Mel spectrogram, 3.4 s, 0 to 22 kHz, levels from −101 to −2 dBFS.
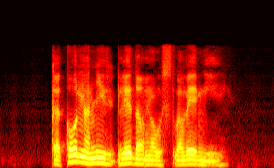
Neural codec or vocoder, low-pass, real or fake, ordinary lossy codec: codec, 16 kHz, 1 kbps, FreqCodec, larger model; 7.2 kHz; fake; none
